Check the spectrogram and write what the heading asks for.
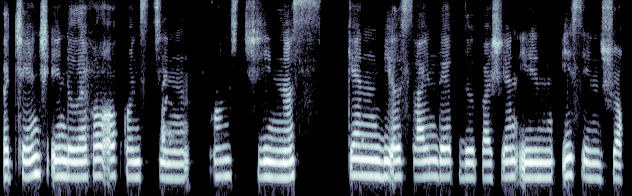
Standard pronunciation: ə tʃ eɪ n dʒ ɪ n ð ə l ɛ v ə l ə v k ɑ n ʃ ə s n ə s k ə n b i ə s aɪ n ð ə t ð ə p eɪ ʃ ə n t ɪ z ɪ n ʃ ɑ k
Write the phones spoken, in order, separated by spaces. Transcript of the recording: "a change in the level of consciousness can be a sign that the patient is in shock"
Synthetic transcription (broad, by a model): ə tʃ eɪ n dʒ ɪ n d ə l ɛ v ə l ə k k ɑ n s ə n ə s k ə n b i ə s aɪ n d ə t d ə p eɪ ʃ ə n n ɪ s ɪ n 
